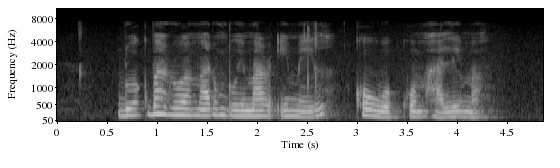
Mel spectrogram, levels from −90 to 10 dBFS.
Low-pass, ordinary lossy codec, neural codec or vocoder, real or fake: 7.2 kHz; none; none; real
